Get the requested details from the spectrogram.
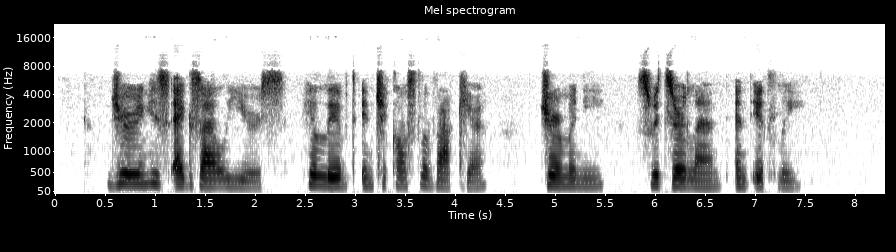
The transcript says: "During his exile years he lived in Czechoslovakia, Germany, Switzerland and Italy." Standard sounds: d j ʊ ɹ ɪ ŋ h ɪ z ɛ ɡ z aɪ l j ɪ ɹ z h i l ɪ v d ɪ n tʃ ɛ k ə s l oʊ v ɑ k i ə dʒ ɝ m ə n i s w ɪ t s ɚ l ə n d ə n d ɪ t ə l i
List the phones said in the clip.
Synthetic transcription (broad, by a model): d j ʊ ɹ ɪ ŋ h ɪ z ɛ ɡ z aɪ l j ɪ ɹ s h i l ɪ v d ɪ n tʃ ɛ k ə s l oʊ v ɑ k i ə dʒ ɝ m ə n i s w ɪ t s ɚ l ə n d ə n d ɪ t ə l i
